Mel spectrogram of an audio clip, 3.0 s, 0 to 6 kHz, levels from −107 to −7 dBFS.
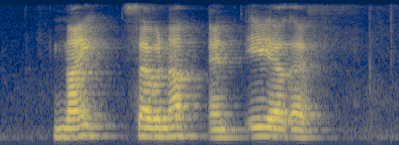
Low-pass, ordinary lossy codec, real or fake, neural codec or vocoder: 5.4 kHz; none; real; none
